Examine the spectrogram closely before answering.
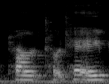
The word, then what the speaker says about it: Tarte: is a Tarte, T-A-R-T-E, Tarte. People pronounce it different ways. I think it's Tarte.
